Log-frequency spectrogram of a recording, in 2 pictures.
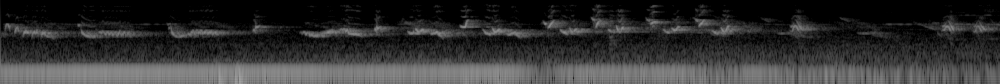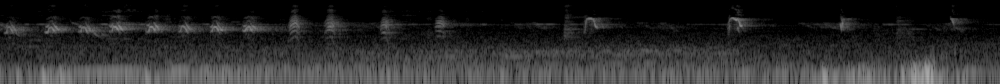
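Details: Northern mockingbird in an East Tennessee neighborhood imitating local birds: rapid varied phrases of high chirps and slurred notes, each type repeated several times before switching, over a steady low hum.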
